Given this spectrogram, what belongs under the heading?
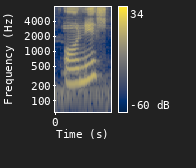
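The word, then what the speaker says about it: honest: কেন এন বসবে বলতো যেহেতু এইচ আছে এইচ এর উচ্চারণ যেহেতু এর মত তাই এটা এইচ কনসোনেন্ট হওয়া সত্ত্বেও এর আগের দিকে এন বসবে তাহলে হবে হি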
